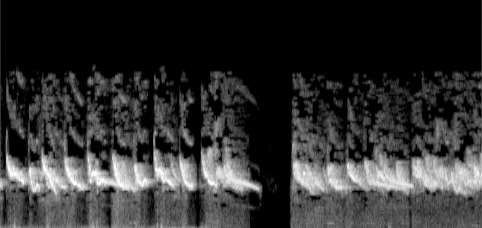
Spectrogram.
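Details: High-pitched white-eye warble in the 'líu' style, recorded on grassland: fast, scratchy chittering notes run together for two seconds, a brief pause, then another long unbroken stream.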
